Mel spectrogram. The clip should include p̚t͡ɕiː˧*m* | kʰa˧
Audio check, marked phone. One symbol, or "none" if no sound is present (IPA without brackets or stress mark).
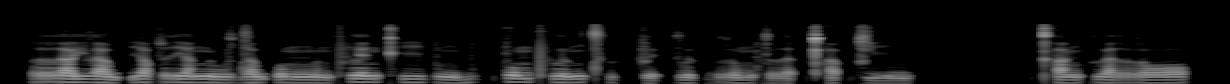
m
